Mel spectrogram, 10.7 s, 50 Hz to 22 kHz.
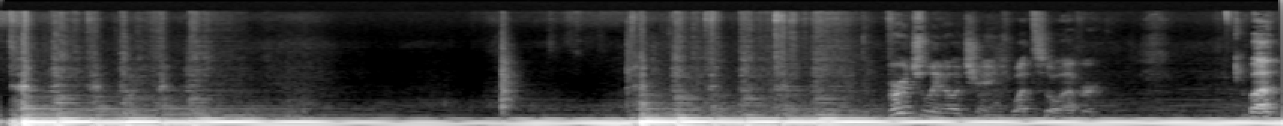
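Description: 1978 Gibson Grabber electric bass played with the fingers: a low riff of repeated notes, struck hard at the start and again about five seconds in.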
